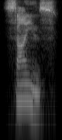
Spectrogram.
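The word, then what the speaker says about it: science: Rule number, जब एस के बाद सी आता है तब सी का उच्चारण नहीं किया जाता है। जैसे असेंट, साइंस, सीन, डिसाइपल।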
